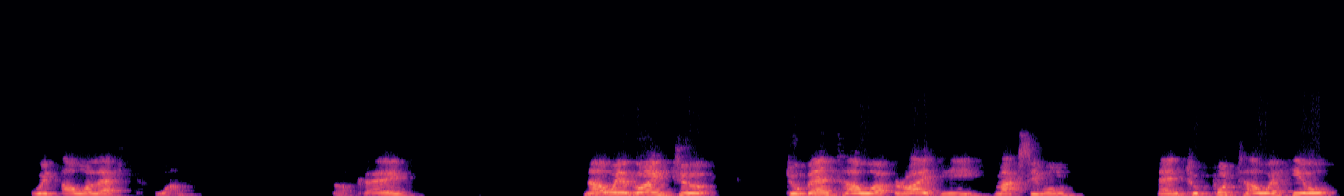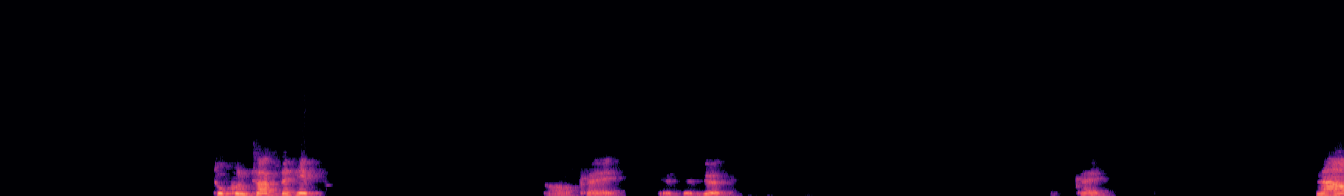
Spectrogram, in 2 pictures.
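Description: A middle-aged man speaks calmly in short bursts, heard through an online call.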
